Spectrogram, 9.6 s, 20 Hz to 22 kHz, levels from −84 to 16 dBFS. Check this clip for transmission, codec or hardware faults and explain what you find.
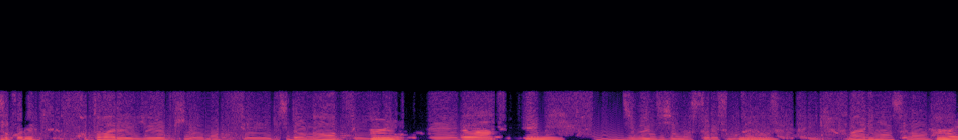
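Four kinds of fault are audible in this speech recording: two run through the whole clip and two occur at specific moments.

Stuck bit, throughout. A distortion sits on top of the voice for the full length, and the pauses are filled with a steady noise floor rather than going quiet. This is likely caused by one data bit held permanently at 0 or 1 in the converter or data path. Roughly half the samples are pushed off by that bit's weight. Near silence the bit keeps flipping against the sign of small values, which produces the hiss in the gaps.

Bluetooth LC3 compression, throughout. The voice has a breathy, grainy edge, and the upper spectrum sounds filled in with noise rather than carrying real detail. The damage is plainly audible. This is likely the LC3 codec of Bluetooth LE Audio running with 10 ms frames at a low rate, which fits a bitrate around 32 kbps. 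At that rate the encoder zeroes much of the high band and the decoder fills the gaps with noise.

Lost LE Audio frames, at 0.44 s and from 2.08 to 2.12 s. The first is a single 10 ms frame, and the second covers 30 ms, about three frames. In each spot the voice briefly turns into a noisy, smeared texture. When a frame is missing, the LC3 decoder repeats the last spectrum with randomised signs.

Speech suppressed in double talk, from 3.98 to 4.34 s, 4.93 to 5.27 s, 5.56 to 5.95 s and 7.68 to 8.08 s. The voice dips sharply in each window, by about 25 dB in the first two and about 10 dB in the last two. These dips likely come from an echo canceller that could not separate the near talker from loudspeaker echo while both sides spoke, so it attenuated everything. Each dip lasts a few hundred milliseconds.

The call microphone processing removes the lowest bass as intended. Nothing is present above 8 kHz, which fits a 16 kHz sample rate.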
